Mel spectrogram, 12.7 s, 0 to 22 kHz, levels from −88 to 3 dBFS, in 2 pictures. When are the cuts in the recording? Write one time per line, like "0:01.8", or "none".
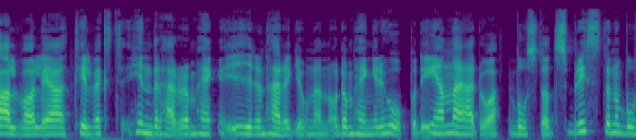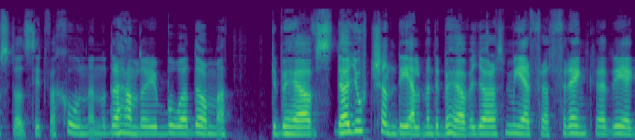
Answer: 0:05.0

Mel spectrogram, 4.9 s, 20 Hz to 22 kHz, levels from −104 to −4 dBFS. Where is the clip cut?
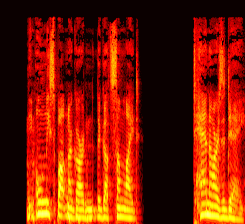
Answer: none

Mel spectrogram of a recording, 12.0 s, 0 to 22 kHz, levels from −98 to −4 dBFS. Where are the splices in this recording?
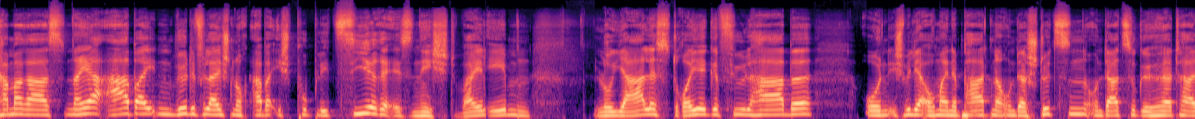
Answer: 0:02.5
0:04.8
0:05.2

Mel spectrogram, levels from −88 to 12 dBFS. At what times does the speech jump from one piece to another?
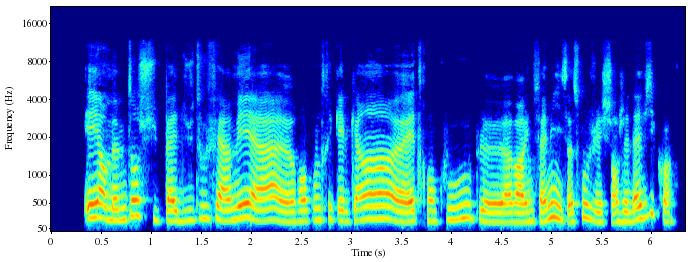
none

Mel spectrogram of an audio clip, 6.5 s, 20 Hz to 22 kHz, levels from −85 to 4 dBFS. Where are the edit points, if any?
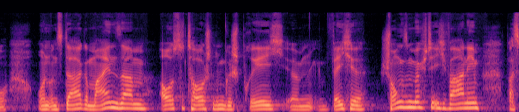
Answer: none

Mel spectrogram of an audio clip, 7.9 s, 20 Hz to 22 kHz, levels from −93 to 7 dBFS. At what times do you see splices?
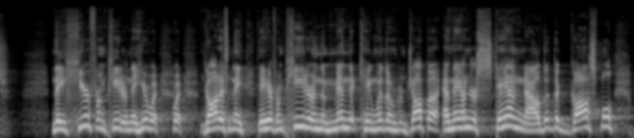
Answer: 0:02.2
0:02.8
0:05.5

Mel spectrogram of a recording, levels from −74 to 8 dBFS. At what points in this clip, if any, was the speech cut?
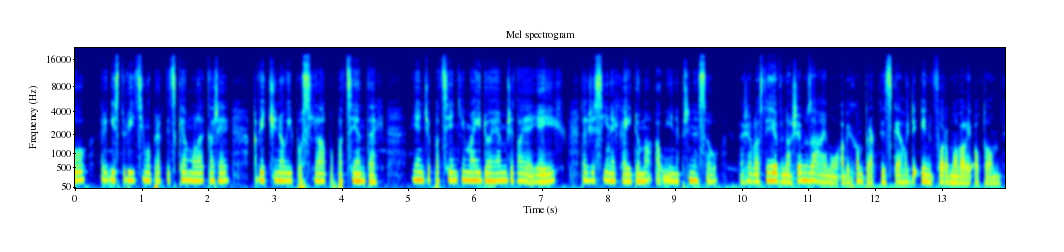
0:06.6
0:08.8
0:12.4

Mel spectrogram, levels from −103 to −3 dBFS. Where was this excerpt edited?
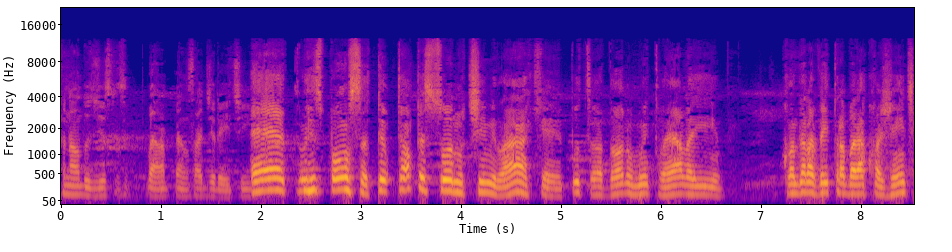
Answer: none

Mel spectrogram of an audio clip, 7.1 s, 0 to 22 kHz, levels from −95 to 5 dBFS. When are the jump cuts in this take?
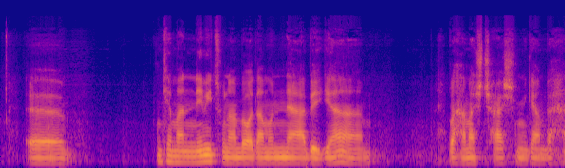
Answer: none

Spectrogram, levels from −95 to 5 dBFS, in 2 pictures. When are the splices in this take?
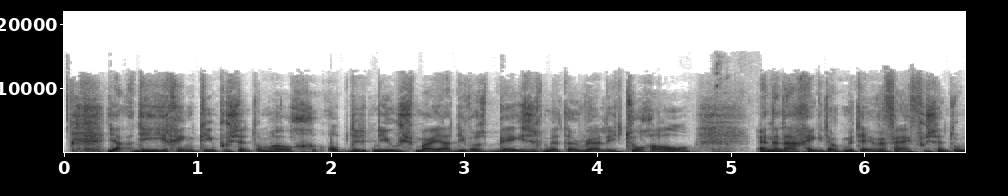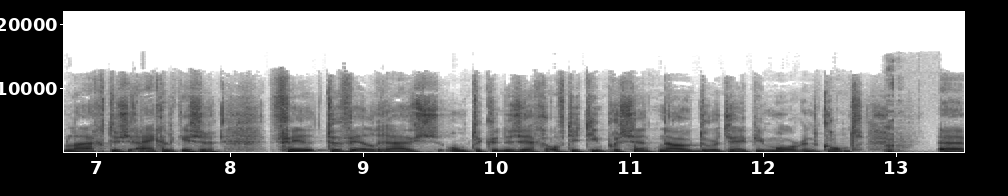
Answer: none

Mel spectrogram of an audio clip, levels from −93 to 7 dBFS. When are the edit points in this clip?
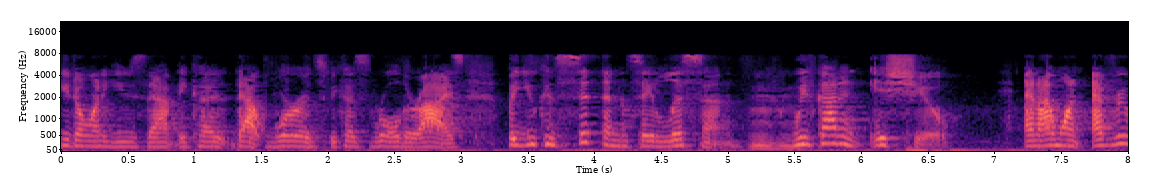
0:01.5
0:02.3
0:04.2

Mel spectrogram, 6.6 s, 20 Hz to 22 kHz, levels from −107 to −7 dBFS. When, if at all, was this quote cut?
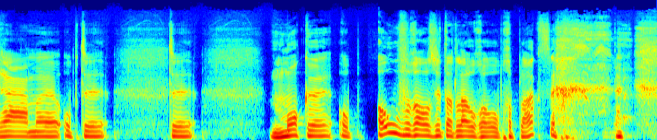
0:01.7
0:03.7

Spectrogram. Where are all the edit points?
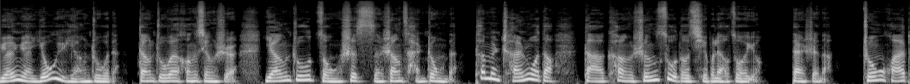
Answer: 0:01.3
0:04.7
0:07.7

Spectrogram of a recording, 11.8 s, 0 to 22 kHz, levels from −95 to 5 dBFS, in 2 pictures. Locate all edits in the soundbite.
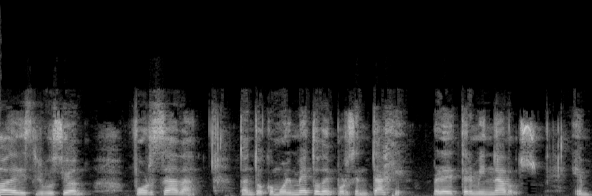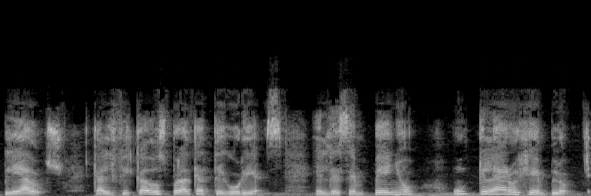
0:07.8

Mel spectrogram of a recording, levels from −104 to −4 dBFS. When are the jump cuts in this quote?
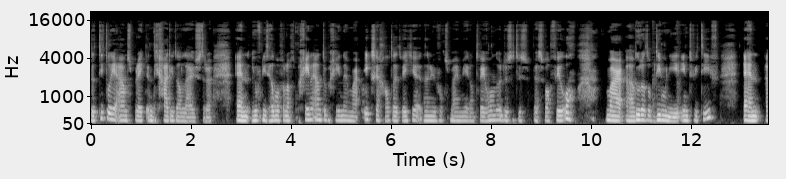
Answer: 0:03.2
0:06.7
0:10.9

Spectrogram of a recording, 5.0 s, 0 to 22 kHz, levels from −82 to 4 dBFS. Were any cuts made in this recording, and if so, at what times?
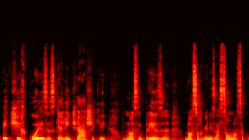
0:02.4

